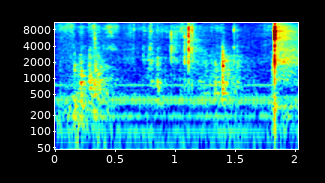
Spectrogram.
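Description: Soft rustling of a fabric chest heart-rate strap being handled, with a few light clicks and one sharp click near the end as the sensor pod is pressed onto the strap's snap studs.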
